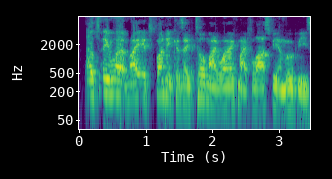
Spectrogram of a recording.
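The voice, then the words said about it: Rhode Island, New England accent. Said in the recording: “I'm hearing a little bit of a Long Island or New York accent ... Rhode Island ... The Boston sort of pachyka”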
